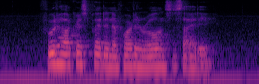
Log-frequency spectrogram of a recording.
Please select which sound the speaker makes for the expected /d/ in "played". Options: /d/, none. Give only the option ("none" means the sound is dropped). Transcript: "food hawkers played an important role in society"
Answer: /d/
